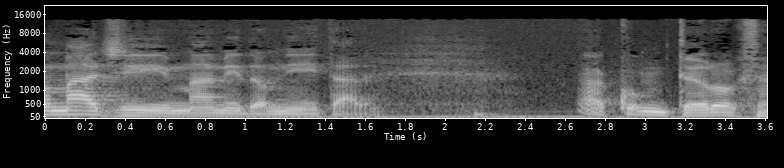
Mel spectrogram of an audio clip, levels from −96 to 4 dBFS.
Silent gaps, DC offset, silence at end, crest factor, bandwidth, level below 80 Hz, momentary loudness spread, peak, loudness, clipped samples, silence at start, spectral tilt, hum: none; under 0.1%; 0 s; 16 dB; 13.5 kHz; -38 dBFS; 18 LU; -4 dBFS; -20 LUFS; under 0.1%; 0 s; -6 dB/octave; none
